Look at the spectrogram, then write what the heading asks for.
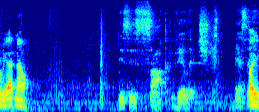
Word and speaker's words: Sauk: This is Sauk Village. Oh, you call S-A-U-K.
